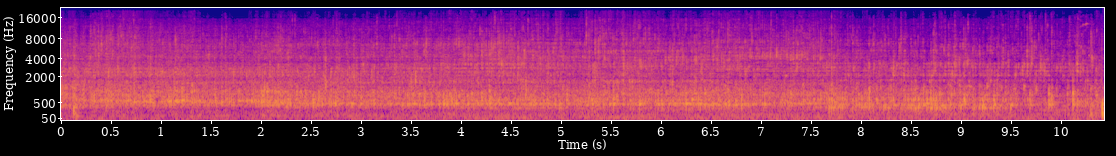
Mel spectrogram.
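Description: Water draining out of a waterlogged Ford Model A engine found abandoned in the woods, a steady splashing, trickling pour close by that runs without pause.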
